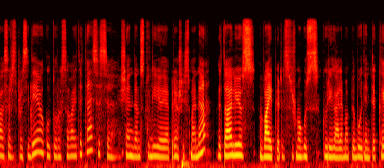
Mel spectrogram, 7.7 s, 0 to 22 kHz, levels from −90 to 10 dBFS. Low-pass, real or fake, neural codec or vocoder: 14.4 kHz; fake; codec, 44.1 kHz, 7.8 kbps, Pupu-Codec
